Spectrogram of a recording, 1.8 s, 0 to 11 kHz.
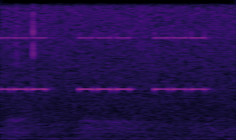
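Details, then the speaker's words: Fluke 125B scope meter in record mode with the event threshold off, measuring a thermocouple at about 20.5°C room temperature. Short high-pitched double chirps every half second or so: a beep at each new min or max. "so you hear the beeping every time there's a new min and max"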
